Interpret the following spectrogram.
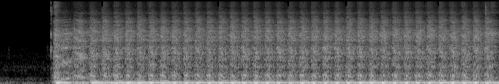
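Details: Caterham 7 620S, cold after sitting overnight: steady rhythmic starter whirr about four and a half seconds, never fires; immobilizer suspected, fuel pump primes; cause not confirmed.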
